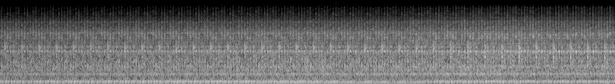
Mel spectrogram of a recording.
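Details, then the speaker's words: 2017 RAM 2500 6.7 Cummins diesel at 12,100 miles, on Rotella T 15W-40 and often towing a fifth wheel, idling with the mic moved around the engine: a deep knock about three per second that has always been there; oil analysis shows high iron; cause unknown. "It's got 12,100 miles on it. It's always had that knock."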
